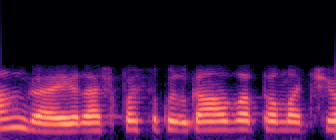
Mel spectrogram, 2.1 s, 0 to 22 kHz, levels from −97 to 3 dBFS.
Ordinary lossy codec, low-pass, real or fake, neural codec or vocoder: Opus, 32 kbps; 3.6 kHz; fake; codec, 16 kHz, 4 kbps, X-Codec, WavLM features, trained on Multilingual LibriSpeech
